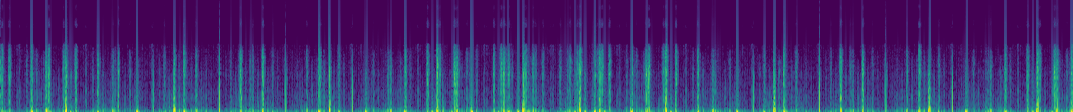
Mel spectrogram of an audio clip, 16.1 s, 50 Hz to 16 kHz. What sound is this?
texture minimal pattern 001
Processed texture. Feels more like a pattern.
